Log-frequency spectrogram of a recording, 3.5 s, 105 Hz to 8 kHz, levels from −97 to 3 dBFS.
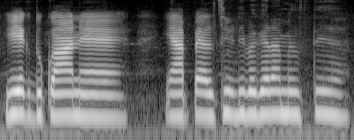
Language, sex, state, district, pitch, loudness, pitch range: Hindi, female, Uttar Pradesh, Lalitpur, 225 Hz, -17 LUFS, 220-235 Hz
